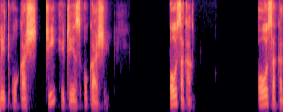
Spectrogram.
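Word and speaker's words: おおさか: okashi it is okashi Osaka Osaka there is a double o sound here so o Saka it's not Osaka it's Osaka Kani crab umbrella you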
